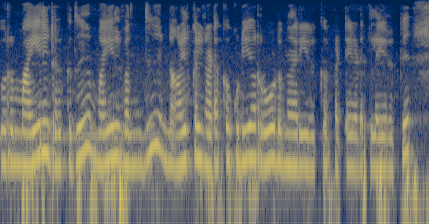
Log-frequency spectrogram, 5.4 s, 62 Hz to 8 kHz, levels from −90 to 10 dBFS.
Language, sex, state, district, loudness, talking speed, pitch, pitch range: Tamil, female, Tamil Nadu, Kanyakumari, -16 LUFS, 135 wpm, 230 Hz, 215-250 Hz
